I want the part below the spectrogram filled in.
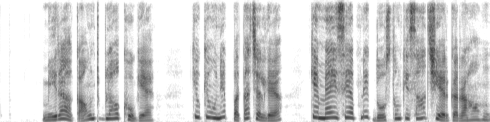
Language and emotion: Urdu, sad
